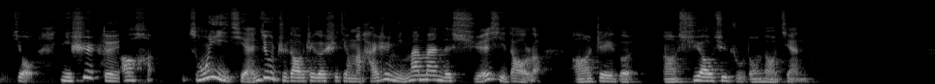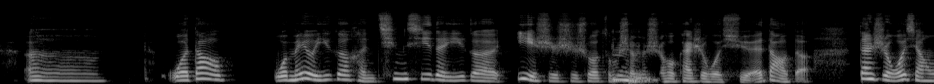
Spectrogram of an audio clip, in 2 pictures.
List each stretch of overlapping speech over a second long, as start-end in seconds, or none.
none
